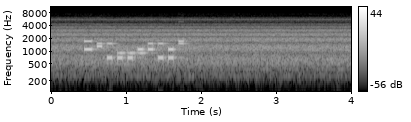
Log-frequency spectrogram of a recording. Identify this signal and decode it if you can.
Multi-frequency trunk signalling (R1, as on North American trunks), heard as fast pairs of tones, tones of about 70 ms, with phone line noise and room echo. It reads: KP 07113972 ST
